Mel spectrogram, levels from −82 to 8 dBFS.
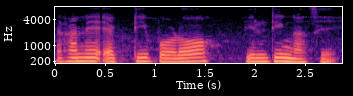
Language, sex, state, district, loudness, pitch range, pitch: Bengali, female, Assam, Hailakandi, -14 LUFS, 170-190 Hz, 180 Hz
